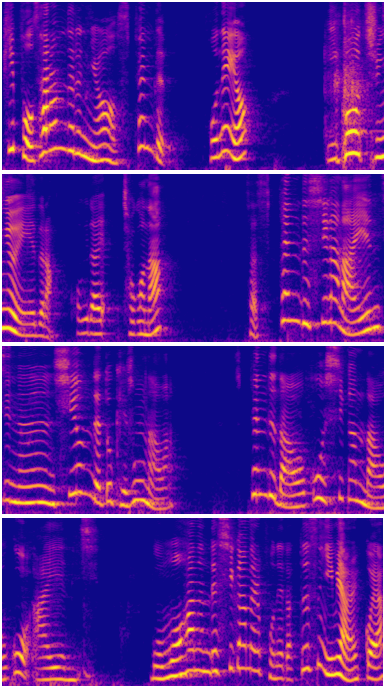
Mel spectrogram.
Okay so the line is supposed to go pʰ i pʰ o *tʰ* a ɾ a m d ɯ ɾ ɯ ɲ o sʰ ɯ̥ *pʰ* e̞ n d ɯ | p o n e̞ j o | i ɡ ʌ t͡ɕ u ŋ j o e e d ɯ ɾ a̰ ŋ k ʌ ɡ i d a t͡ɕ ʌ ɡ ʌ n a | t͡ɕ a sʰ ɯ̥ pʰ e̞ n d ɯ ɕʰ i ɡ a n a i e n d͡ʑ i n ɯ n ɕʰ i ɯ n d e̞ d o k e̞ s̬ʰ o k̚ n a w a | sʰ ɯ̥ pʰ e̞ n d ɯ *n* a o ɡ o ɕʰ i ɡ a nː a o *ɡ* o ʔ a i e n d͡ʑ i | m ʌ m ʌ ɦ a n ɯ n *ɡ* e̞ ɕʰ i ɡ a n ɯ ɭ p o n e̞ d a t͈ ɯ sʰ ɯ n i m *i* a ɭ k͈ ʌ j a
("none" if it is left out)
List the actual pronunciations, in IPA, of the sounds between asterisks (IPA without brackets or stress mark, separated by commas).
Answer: sʰ, pʰ, n, ɡ, d, i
